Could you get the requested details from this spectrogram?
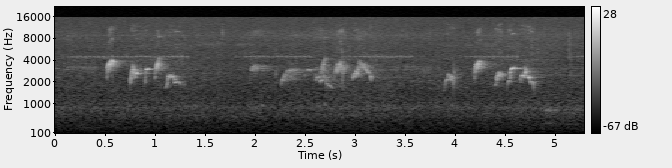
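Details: Red-whiskered bulbul used as a decoy bird for trapping, at Hương pagoda: short bursts of bright warbled, slurred whistled notes in three phrases about every two seconds, over a faint background hiss.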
